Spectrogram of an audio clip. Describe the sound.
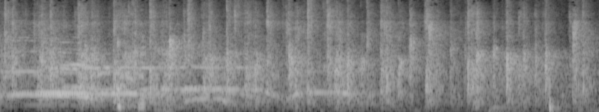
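Many hands clap as a comedy audience welcomes a comedian onto the stage, a loud, dense patter that thins and becomes choppier toward the end, with voices mixed in.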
